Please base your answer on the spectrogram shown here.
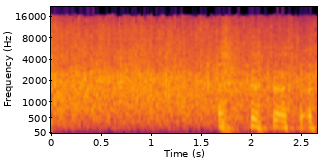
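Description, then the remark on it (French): An audience in Montreux applauds in a dense, steady wash of clapping. Partway through, a voice starts speaking over the fading applause. “On joue ensemble, vous êtes là, montre faites du bruit pour vous, c'est incroyable.”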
